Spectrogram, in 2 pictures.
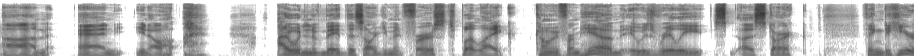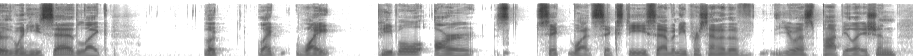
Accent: Connecticut, United States; I, I grew up in Connecticut, and, uh, I, my town was, you know, ninety-nine percent white.

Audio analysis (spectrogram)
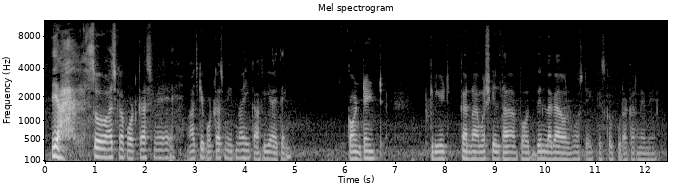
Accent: Mumbai, Maharashtra, India; accent: Mumbai; moved away; मेरा मुंबई का accent I am from Bombay originally अगर मैं फ़िलहाल अलग जगह पे हूँ

